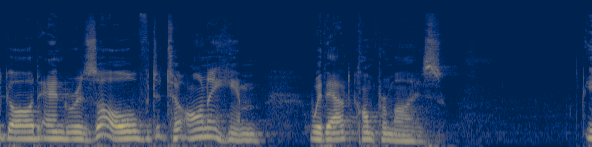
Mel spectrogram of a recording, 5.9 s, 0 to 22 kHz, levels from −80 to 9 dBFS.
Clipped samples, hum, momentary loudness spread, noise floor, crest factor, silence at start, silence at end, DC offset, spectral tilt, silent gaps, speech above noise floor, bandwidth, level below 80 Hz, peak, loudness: under 0.1%; none; 12 LU; -66 dBFS; 18 dB; 0 s; 0 s; under 0.1%; -7 dB/octave; none; 41 dB; 16 kHz; -58 dBFS; -8 dBFS; -26 LUFS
